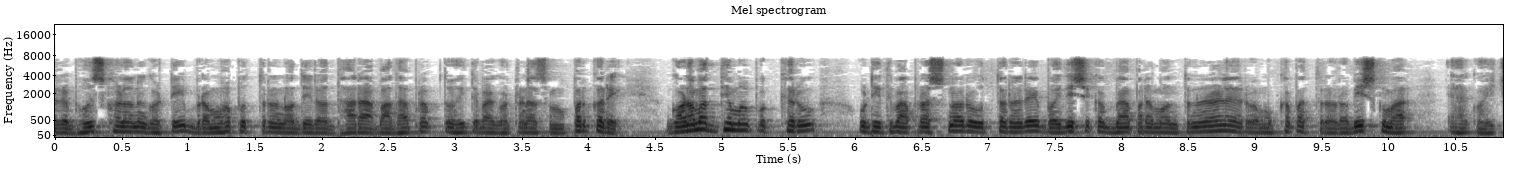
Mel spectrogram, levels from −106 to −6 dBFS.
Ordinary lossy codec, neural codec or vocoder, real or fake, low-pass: Opus, 64 kbps; none; real; 7.2 kHz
